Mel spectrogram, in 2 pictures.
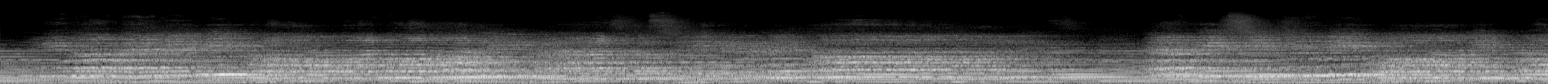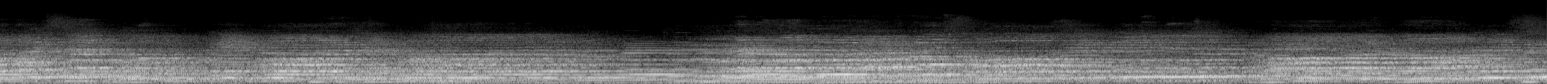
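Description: Choir singing a slow hymn in sustained phrases, with short breaks between lines and a steady low accompaniment underneath.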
